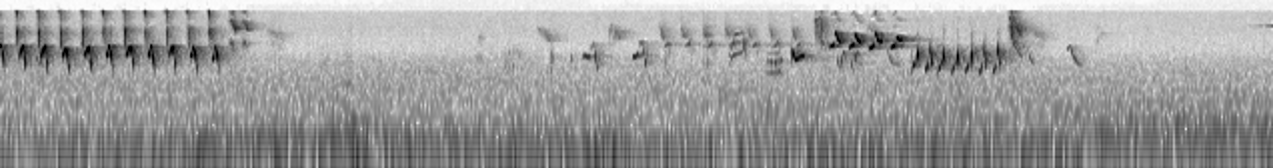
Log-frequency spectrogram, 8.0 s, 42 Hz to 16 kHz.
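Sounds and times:
Luscinia megarhynchos common nightingale singing: 0:00.0 - 0:01.9, 0:03.0 - 0:07.0.

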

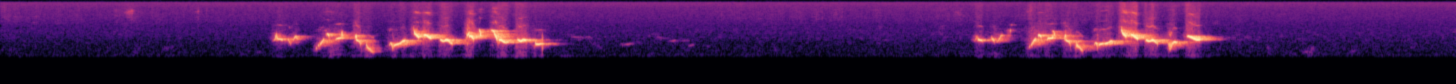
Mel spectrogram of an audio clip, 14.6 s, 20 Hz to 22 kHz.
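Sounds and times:
Eurasian blackcap Sylvia atricapilla singing: 0:02.7 - 0:05.6, 0:09.8 - 0:12.2.

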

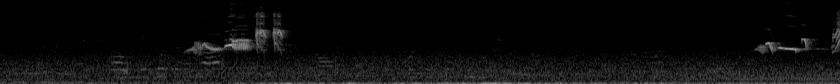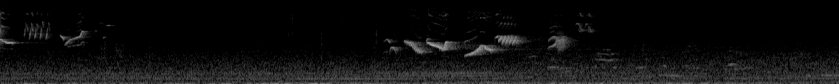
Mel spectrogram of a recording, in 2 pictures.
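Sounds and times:
Turdus merula common blackbird singing: 0:01.8 - 0:03.0, 0:07.6 - 0:09.6, 0:12.2 - 0:14.5.

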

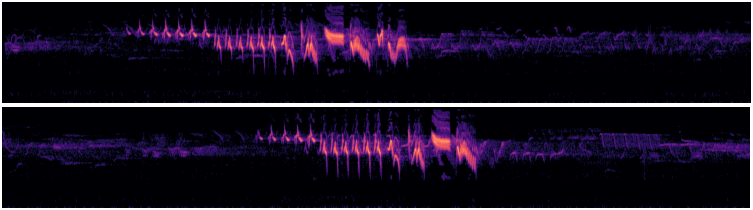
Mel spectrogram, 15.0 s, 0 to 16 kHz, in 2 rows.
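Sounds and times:
Common chaffinch Fringilla coelebs song: 0:00.0 - 0:14.9.

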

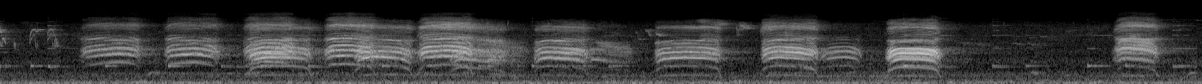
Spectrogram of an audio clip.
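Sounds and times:
Carrion crow Corvus corone cawing: 0:00.8 - 0:09.6, 0:11.2 - 0:11.8.

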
